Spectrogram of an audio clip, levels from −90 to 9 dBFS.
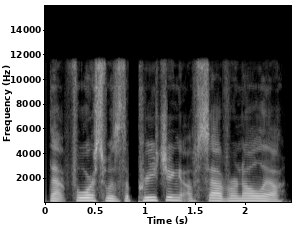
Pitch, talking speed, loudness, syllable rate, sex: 190 Hz, 170 wpm, -15 LUFS, 5.4 syllables/s, female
